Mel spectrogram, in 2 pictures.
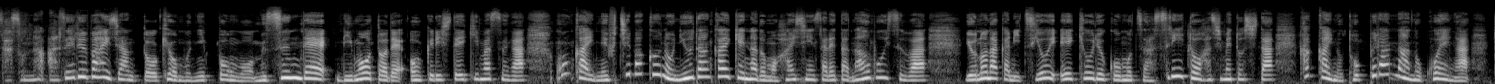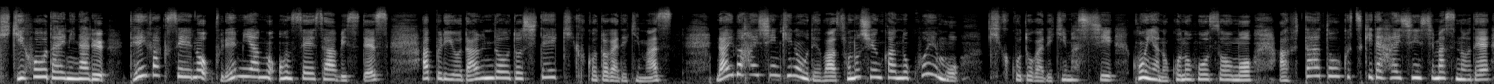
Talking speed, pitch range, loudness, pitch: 405 characters per minute, 205-305 Hz, -18 LUFS, 245 Hz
